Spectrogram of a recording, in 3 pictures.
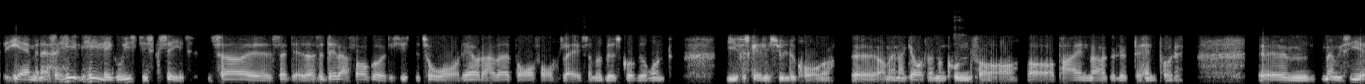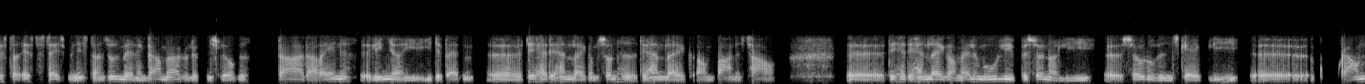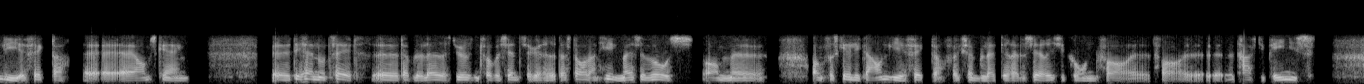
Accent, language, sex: native, Danish, male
